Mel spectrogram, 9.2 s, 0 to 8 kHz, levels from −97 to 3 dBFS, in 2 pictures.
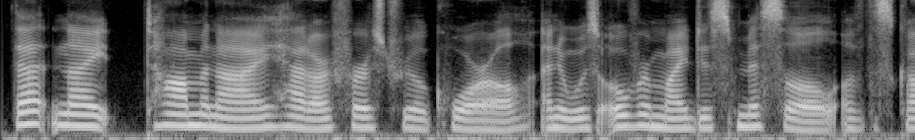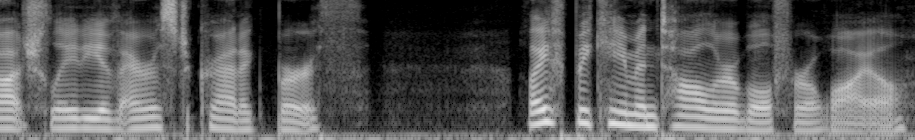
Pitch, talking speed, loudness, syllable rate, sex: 180 Hz, 190 wpm, -19 LUFS, 5.6 syllables/s, female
